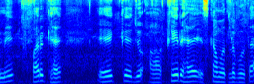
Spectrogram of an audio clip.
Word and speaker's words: آخر: میں حاضر ہوا ہوں۔ یہ الفاظ لکھنے میں ایک جیسے ہیں، اور بولنے میں اور تلفظ کے اعتبار سے ان کا میننگز جو ہے نا وہ بدل جاتا ہے۔ ٹھیک ہے، وہ لفظ ہے، ایک ہے آخر اور ایک ہے آخر۔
